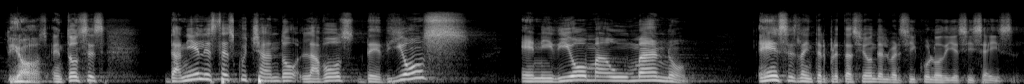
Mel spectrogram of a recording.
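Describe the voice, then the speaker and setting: A man's voice: medium pitch, a bit bright, long reverb tail. A male pastor teaching a sermon, asking the congregation questions and answering them himself.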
